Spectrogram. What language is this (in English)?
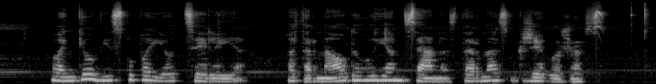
Lithuanian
